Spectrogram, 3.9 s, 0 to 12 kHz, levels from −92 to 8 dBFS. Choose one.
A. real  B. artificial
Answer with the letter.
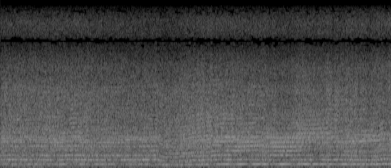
A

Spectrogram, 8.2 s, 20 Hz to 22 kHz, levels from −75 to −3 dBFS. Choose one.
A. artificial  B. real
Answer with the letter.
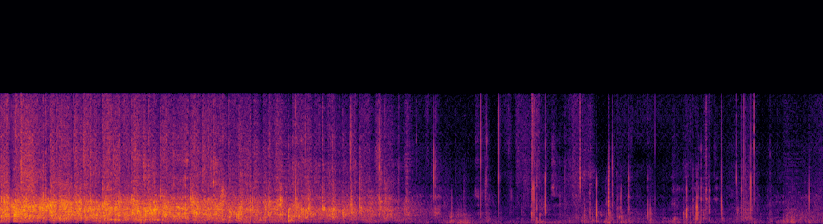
A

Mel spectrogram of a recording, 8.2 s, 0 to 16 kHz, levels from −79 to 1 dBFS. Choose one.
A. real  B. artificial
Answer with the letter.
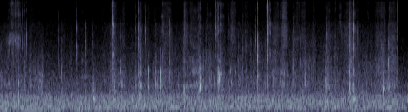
A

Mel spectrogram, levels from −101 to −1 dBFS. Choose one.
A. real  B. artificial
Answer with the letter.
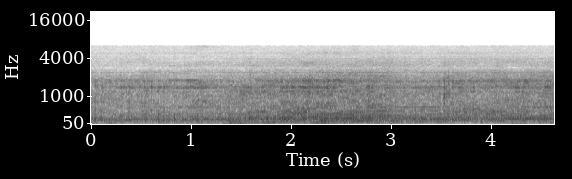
B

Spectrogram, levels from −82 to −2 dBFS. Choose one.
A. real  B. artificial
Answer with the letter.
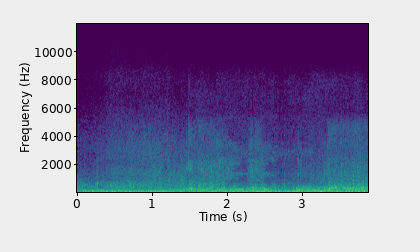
A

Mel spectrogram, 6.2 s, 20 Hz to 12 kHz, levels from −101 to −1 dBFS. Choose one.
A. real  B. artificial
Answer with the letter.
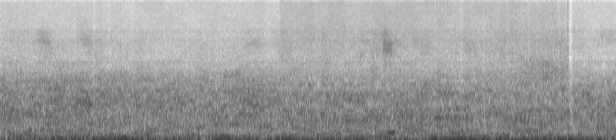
B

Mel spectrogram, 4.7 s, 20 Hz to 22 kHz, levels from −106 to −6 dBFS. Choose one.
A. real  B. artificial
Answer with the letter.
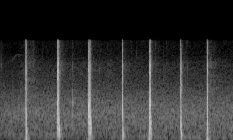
A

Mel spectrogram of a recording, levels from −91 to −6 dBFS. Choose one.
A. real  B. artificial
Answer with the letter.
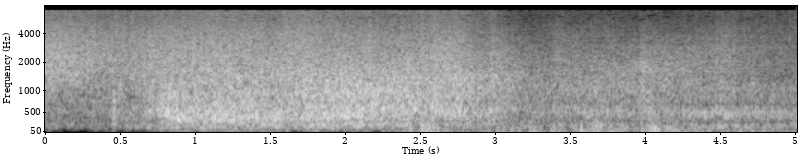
A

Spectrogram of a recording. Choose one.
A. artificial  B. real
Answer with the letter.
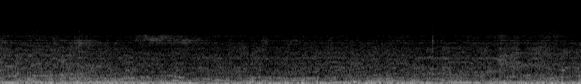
A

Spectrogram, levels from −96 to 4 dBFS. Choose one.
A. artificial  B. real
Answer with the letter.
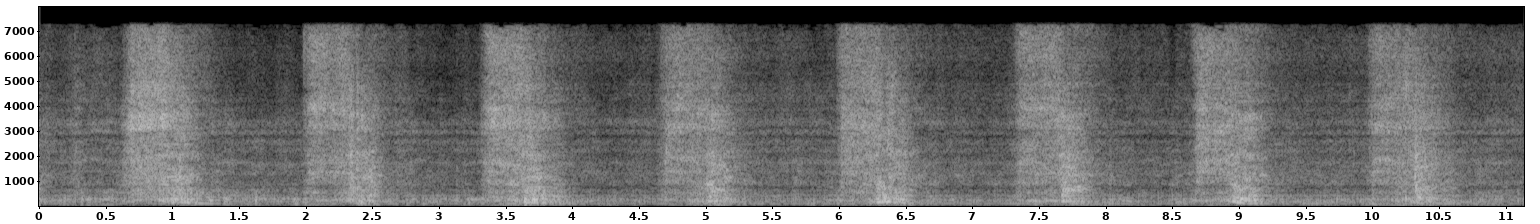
A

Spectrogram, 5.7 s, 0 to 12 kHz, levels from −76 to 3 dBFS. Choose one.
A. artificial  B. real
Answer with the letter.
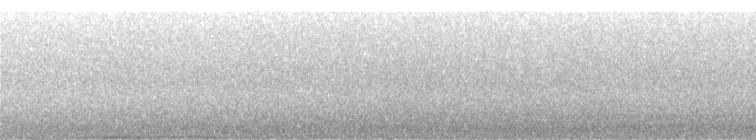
B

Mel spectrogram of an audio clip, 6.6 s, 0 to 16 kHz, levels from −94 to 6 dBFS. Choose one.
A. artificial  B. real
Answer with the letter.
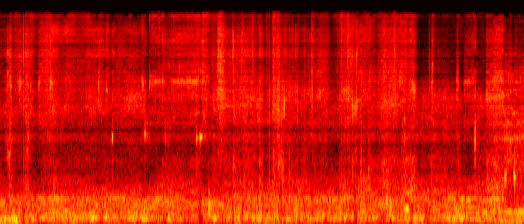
A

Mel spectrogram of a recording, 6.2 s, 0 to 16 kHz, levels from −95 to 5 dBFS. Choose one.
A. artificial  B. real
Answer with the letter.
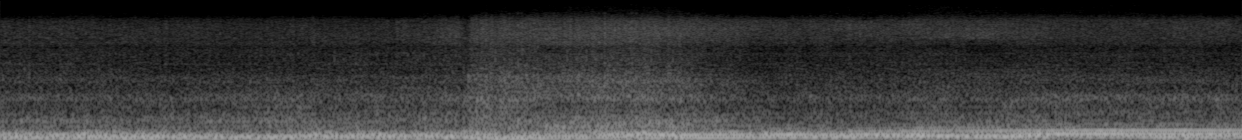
A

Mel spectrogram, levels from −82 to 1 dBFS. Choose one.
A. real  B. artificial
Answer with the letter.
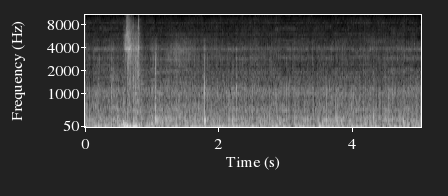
B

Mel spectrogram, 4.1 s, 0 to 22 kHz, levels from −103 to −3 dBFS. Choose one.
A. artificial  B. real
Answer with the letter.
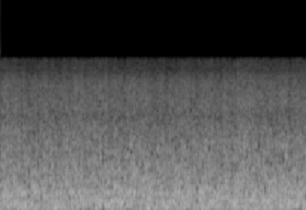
B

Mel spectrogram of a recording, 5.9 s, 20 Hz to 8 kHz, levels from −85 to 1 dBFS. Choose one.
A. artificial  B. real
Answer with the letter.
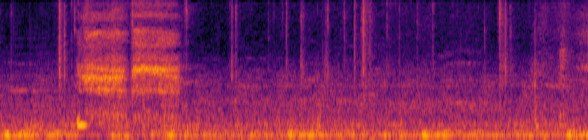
B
